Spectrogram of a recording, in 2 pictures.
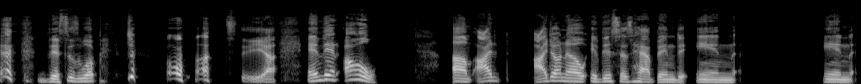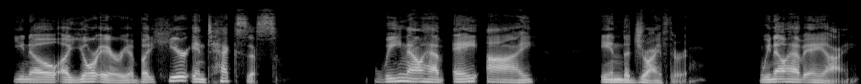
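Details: Adult male, a person who stutters, with an ongoing stutter he uses to communicate; real, unscripted conversational speech showing stuttering.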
